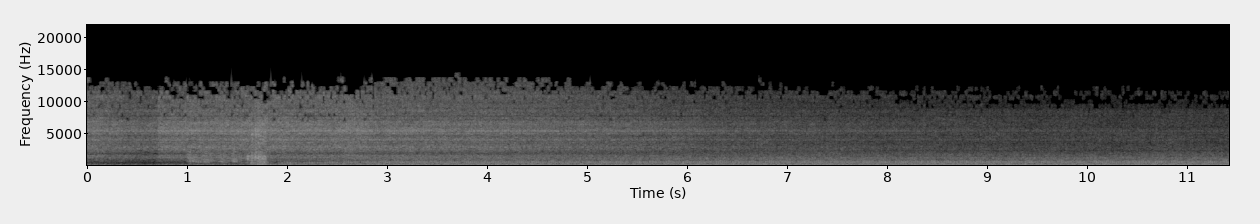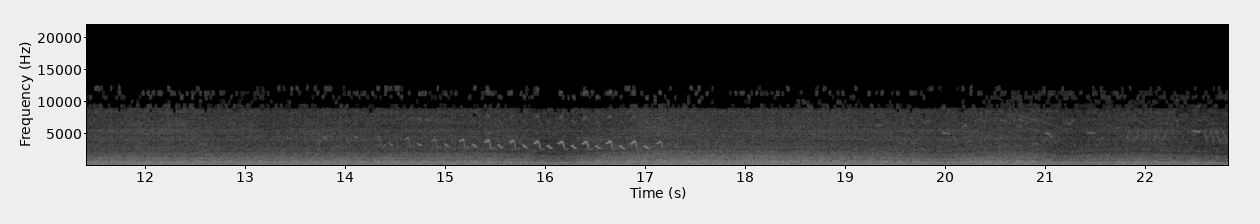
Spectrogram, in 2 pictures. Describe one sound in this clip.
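A truck's diesel engine rumbles steadily, rising and falling in pitch as it drives.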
